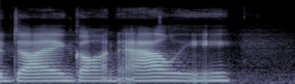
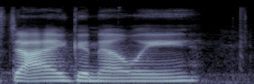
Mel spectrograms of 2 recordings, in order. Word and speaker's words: Diagon Alley: Remember also in Chamber of Secrets, in the next book, Harry tries to go to Diagon Alley, and he says Diagonelli instead, and he ends up not where he wants to be.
